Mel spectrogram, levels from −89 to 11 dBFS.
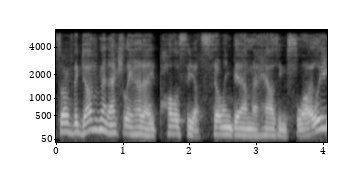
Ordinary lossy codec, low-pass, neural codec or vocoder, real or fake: AAC, 48 kbps; 5.4 kHz; codec, 44.1 kHz, 2.6 kbps, DAC; fake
